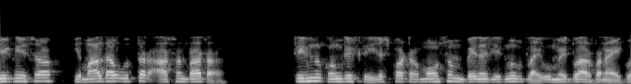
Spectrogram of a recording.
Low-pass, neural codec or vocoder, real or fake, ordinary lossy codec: 3.6 kHz; codec, 16 kHz, 16 kbps, FunCodec, trained on LibriTTS, 50 frames a second; fake; none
